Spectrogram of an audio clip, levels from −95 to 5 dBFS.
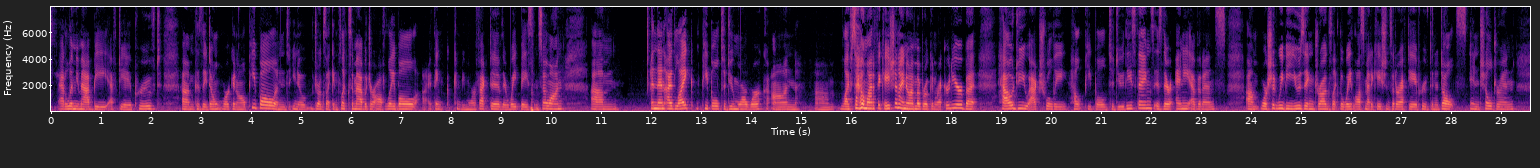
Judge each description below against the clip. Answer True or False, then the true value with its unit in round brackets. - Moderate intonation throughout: False (2.3 semitones)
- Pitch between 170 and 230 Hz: True (190 Hz)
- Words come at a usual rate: True (180 wpm)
